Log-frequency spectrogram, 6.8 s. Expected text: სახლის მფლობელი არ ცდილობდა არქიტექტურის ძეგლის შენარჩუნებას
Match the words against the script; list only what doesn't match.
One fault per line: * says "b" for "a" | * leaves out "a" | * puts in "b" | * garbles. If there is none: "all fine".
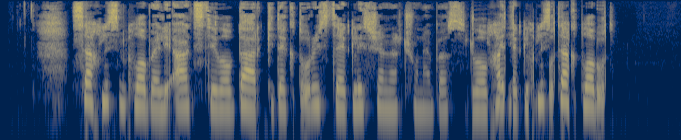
* garbles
